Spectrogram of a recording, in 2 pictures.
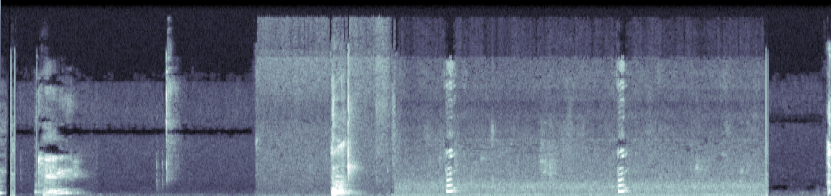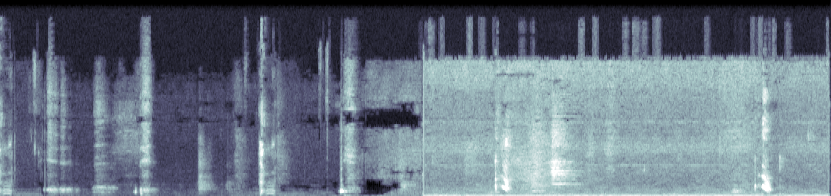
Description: Even cats get hiccups – and it's the cutest thing ever! 😂🐱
